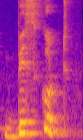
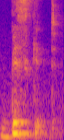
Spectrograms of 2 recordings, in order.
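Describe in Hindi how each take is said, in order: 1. दूसरे अक्षर में 'put' वाला स्वर है। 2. दूसरे अक्षर में 'kit' वाला स्वर है। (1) "ना कि बिस्कुट" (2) "इंग्लिश में इसको बिस्किट कहते हैं"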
